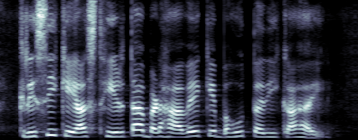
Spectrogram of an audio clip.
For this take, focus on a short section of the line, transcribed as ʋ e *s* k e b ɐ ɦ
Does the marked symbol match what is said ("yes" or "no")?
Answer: no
